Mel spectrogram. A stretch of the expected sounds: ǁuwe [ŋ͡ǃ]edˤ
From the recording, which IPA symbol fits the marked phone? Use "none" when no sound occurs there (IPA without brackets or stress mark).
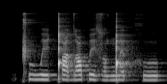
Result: ǃ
